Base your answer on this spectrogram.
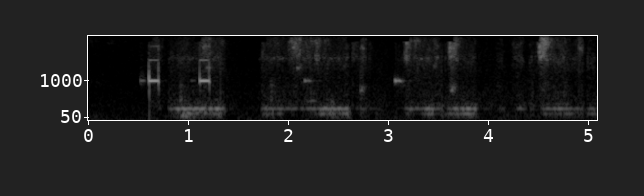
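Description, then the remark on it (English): Telephone keypad tones beep in a string of short bursts with brief gaps, sounding thin and band-limited over a phone line, as another caller rings through during a phone call. “I think you're having some interference with your phone. Yes, somebody's calling me.”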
